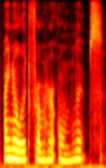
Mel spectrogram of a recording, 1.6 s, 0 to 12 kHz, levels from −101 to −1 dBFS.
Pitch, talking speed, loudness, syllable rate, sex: 175 Hz, 265 wpm, -17 LUFS, 5.0 syllables/s, female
